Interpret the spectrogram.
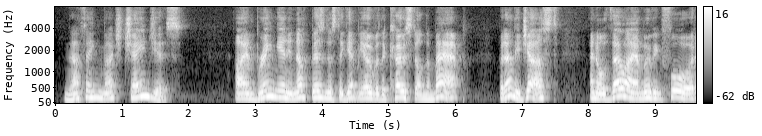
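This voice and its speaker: Older male memoir narrator, slightly higher-pitched, earnest and reflective, first-person storytelling. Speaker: narrator of his own memoir.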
